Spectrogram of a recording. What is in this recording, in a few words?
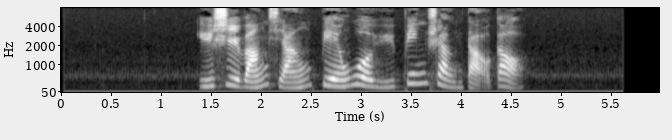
Mandarin Chinese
